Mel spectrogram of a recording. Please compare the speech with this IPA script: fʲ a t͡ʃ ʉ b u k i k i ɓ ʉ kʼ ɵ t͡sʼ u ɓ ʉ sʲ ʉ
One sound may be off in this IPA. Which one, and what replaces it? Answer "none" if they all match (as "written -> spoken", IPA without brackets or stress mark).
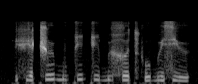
kʼ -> x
